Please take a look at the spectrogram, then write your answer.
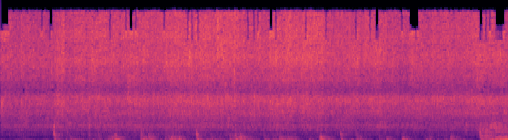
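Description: Shrimp fry with salt in a pan, a steady sizzle broken by rhythmic scraping strokes as the pieces are stirred by one hand, close and moderately loud, with no talking.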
